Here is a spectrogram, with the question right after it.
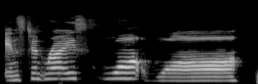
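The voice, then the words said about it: Imitates a sad trombone. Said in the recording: “really good sad trombone imitation”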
